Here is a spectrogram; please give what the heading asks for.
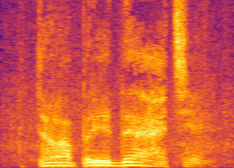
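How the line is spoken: Hiss. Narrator (Russian): прошипел Глокта

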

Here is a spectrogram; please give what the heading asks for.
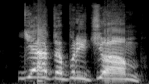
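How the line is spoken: Yelling. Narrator (Russian): завопил Том

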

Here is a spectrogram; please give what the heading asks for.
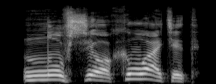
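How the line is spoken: Barked. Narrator (Russian): рявкнула Мэгги

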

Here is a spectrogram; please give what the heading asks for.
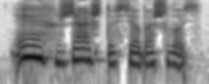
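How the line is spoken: Sigh. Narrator (Russian): вздохнул Тайлер

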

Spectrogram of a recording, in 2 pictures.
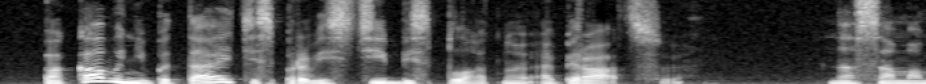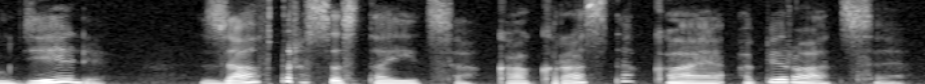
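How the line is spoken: Conspiratorial. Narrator (Russian): сказал Росс заговорщическим тоном

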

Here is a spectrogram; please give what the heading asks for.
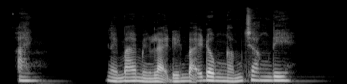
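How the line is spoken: Sighing. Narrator (Vietnamese): Tôi thở dài một tiếng

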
